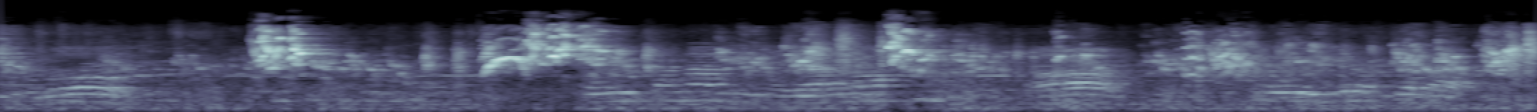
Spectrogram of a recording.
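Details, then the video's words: An aviary flock of peach-faced lovebirds, birds kept for breeding in green opaline, dark green, blue rosy and lutino forms, keeps up dense overlapping chatter of piercing squawks and sharp rising chirps, with few pauses. "Peach-Faced Lovebird's Sounds"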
